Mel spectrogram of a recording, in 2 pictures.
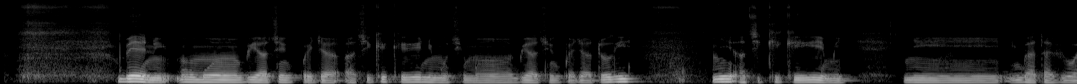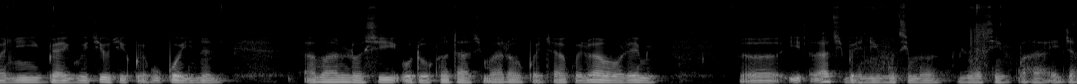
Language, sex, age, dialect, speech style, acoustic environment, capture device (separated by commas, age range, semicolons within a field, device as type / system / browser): Yoruba, male, 25-34, Nigeria - Ibadan, relaxed, silence; nature, mobile / Linux / Chrome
